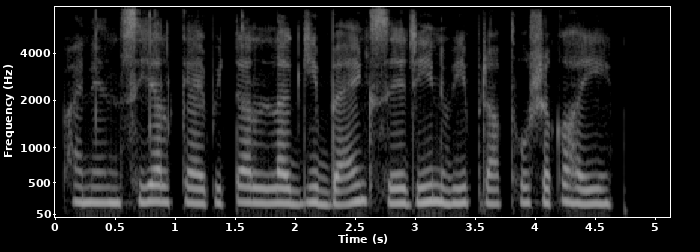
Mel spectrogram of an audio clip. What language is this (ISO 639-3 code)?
mag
